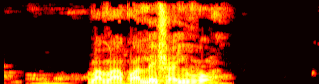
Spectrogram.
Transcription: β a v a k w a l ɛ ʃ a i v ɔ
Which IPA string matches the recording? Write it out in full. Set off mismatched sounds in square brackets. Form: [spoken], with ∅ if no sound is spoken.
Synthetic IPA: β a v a k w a l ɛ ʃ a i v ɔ

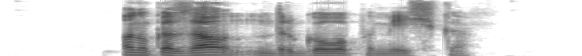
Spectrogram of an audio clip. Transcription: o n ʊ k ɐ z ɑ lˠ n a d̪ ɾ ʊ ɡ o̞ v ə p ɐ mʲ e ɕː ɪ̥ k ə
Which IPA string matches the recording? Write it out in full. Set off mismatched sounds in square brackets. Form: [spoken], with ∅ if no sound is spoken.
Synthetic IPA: o n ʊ k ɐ z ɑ lˠ n [ə] d̪ ɾ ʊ ɡ o̞ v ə p ɐ mʲ e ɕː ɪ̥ k ə

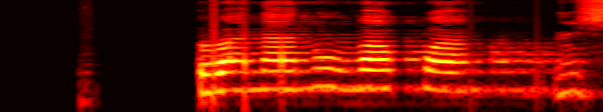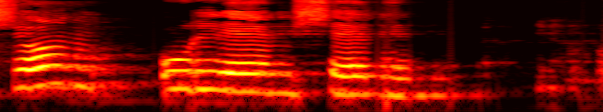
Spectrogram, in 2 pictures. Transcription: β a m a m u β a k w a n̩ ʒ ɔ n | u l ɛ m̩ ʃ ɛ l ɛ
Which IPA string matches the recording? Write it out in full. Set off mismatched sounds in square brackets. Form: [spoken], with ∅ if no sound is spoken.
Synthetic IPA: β a [n] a [n] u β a k w a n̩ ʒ ɔ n | u l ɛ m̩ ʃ ɛ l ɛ

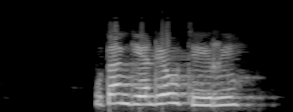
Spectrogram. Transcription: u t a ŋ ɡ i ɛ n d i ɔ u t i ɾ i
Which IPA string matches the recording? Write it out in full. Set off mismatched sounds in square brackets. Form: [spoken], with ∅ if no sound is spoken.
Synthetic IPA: u t a ŋ ɡ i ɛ n d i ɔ u t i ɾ i

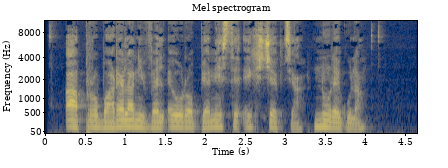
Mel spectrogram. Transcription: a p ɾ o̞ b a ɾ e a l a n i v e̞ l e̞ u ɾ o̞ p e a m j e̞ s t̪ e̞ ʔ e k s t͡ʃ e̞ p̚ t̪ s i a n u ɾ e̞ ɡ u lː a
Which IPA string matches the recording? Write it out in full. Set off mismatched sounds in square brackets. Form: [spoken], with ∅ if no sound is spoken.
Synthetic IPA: a p ɾ o̞ b a ɾ e a l a n i v e̞ l e̞ u ɾ o̞ p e a [n] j e̞ s t̪ e̞ ʔ e k s t͡ʃ e̞ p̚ t̪ s i a n u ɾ e̞ ɡ u [l] a

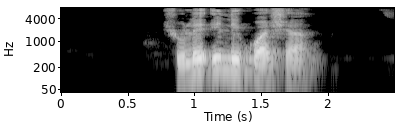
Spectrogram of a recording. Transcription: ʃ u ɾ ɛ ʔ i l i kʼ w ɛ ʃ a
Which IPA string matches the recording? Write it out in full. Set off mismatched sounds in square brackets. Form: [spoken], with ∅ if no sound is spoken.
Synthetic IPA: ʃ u [l] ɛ ʔ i l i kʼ w [a] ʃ a

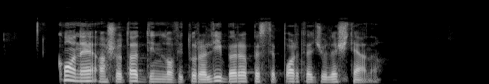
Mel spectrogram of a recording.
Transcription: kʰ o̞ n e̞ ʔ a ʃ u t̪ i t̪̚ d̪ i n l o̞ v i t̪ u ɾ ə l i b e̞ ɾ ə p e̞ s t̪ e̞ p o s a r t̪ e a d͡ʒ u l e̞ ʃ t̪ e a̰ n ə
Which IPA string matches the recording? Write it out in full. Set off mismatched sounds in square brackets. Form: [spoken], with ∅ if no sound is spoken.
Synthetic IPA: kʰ o̞ n e̞ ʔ a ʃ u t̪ [a] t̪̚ d̪ i n l o̞ v i t̪ u ɾ ə l i b e̞ ɾ ə p e̞ s t̪ e̞ p o [∅] a r t̪ e a d͡ʒ u l e̞ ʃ t̪ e a̰ n ə

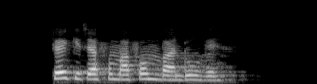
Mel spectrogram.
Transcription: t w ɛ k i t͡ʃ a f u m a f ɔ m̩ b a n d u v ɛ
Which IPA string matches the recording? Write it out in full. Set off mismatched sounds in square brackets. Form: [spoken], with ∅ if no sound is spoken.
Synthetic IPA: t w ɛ k i t͡ʃ a f u m a f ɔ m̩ b a n d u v ɛ

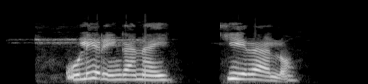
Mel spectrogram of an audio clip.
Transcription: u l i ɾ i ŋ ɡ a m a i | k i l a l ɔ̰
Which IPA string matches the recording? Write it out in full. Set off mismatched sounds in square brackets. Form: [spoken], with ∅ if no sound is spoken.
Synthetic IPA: u l i ɾ i ŋ ɡ a [n] a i | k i [ɾ] a l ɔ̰

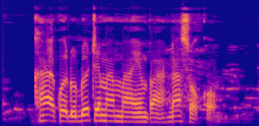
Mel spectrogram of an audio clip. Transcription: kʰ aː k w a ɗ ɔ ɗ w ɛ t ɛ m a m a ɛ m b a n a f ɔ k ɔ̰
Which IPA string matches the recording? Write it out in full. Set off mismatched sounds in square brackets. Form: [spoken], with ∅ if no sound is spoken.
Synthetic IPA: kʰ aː k w [ɛ] ɗ [u] ɗ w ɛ t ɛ m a m a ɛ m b a n a [s] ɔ k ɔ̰

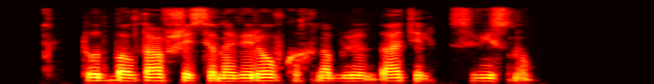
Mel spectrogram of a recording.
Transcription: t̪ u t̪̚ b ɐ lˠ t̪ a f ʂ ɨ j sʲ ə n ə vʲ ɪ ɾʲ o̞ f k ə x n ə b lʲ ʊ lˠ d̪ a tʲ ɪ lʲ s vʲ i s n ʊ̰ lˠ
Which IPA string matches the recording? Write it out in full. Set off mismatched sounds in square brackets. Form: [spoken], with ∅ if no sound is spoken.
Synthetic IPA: t̪ u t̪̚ b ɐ lˠ t̪ a f ʂ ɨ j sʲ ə n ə vʲ ɪ ɾʲ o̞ f k ə x n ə b lʲ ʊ [∅] d̪ a tʲ ɪ lʲ s vʲ i s n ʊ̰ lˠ

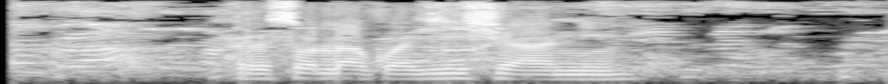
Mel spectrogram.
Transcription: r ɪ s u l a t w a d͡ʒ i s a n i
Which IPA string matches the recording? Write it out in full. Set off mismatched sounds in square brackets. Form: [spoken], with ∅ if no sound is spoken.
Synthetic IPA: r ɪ s [ɔ] l a [k] w a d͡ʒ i [ʃ] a n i

